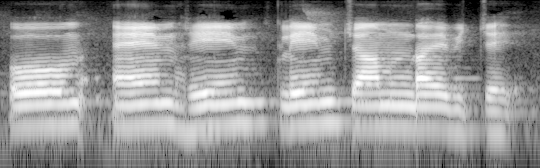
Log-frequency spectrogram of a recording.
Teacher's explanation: जो अनुस्वार होता है वह माँ ही उच्चारण होता है उसका। जैसे ओम ऐं ह्रीं क्लीं चामुंडाय विच्चे, यह उच्चारण सही है।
